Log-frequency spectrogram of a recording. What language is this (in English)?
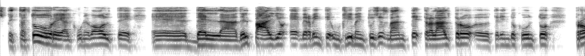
Italian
